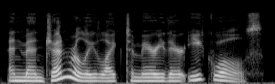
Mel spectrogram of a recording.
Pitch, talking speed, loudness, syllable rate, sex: 180 Hz, 175 wpm, -16 LUFS, 5.2 syllables/s, female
